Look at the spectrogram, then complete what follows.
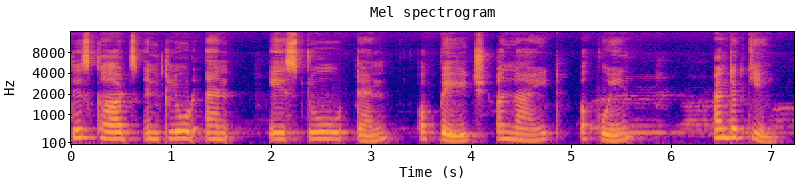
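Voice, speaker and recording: With music in the background, a woman speaks at a very slow pace in a fairly high voice. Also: ordinary pitch variation. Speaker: tarot teacher. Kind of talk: tutorial.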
